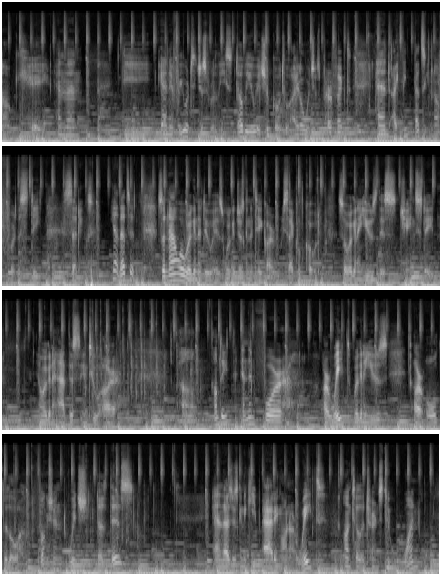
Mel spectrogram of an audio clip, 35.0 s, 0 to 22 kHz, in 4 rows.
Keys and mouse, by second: 6.2 click, 7.3 ctrl+s, 13.5-14.5 drag, 15.0 ctrl+c, 18.3 click, 19.3 Return, 20.6 ctrl+v, 21.2 ctrl+s, 24.7-26.3 drag, 26.8 ctrl+c, 27.6 click, 28.0 ctrl+v, 28.7 ctrl+s.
